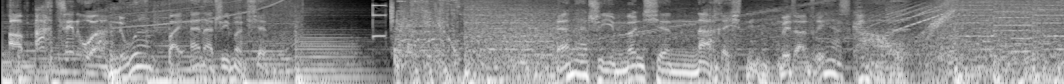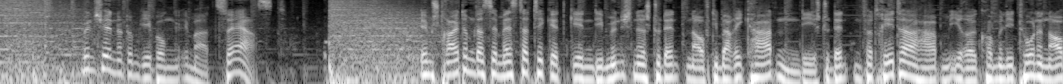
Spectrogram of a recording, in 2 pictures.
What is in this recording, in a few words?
radio news; radio energy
